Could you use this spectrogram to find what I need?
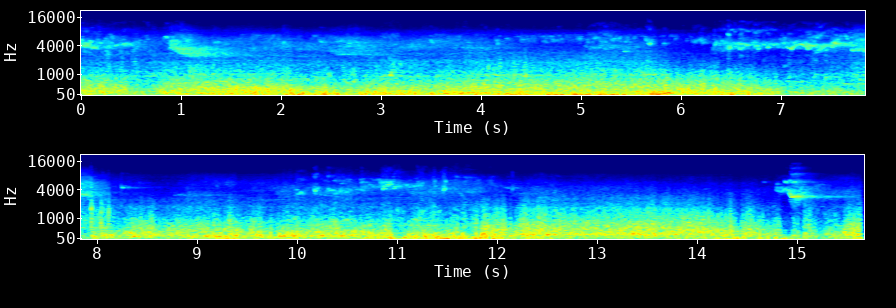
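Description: An electric go-kart hums and rattles loudly up close as it races.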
